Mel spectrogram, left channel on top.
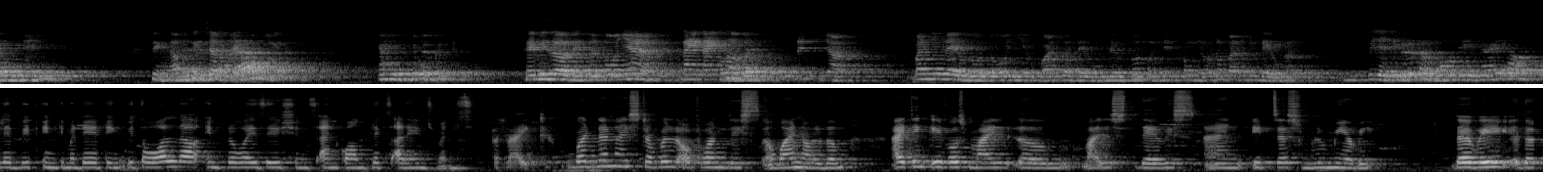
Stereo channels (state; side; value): different; both; correlation 0.00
